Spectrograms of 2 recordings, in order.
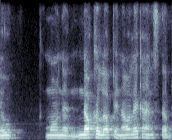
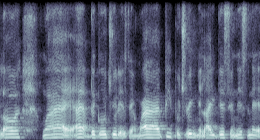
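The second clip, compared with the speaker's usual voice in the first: put-on crying voice. Retelling own past prayer to the lord: imitating own past crying. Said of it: "I remember me crying and saying".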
